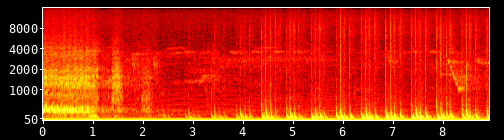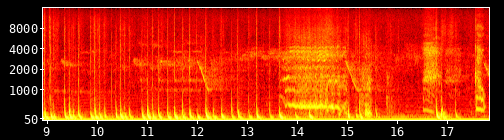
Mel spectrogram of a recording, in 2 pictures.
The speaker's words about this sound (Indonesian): Kau kuda yang sangat baik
